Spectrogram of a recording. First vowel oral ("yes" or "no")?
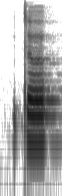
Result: yes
